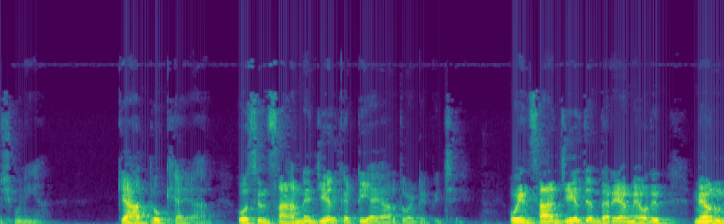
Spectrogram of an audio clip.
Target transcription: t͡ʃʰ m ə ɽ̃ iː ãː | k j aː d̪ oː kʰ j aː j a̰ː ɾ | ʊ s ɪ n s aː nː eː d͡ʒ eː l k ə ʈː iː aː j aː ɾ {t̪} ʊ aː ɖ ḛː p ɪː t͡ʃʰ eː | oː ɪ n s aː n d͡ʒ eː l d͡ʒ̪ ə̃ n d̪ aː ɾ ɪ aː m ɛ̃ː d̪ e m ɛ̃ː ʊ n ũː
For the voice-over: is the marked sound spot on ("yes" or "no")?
yes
